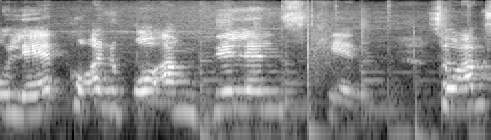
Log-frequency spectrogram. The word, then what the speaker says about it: DLN: kung ano po ang Dylan Skin. So ang spelling po niya ay DLN pero pronounced as Dylan po siya.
